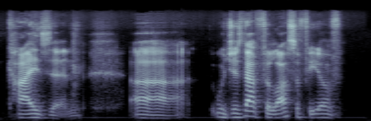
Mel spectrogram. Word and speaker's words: Kaizen: Kaizen. Kaizen, which is that philosophy of incremental progress, and it's little increment.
